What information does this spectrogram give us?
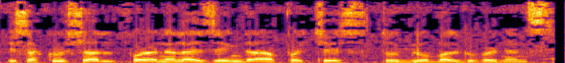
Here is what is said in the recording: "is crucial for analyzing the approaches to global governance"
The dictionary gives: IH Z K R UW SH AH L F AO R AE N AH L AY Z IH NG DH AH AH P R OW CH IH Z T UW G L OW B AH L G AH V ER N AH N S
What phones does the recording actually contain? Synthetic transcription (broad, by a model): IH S K R UW SH AH L F AO R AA N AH L AY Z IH NG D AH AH P R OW CH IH S T UW G L OW B AH L G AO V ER N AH N S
